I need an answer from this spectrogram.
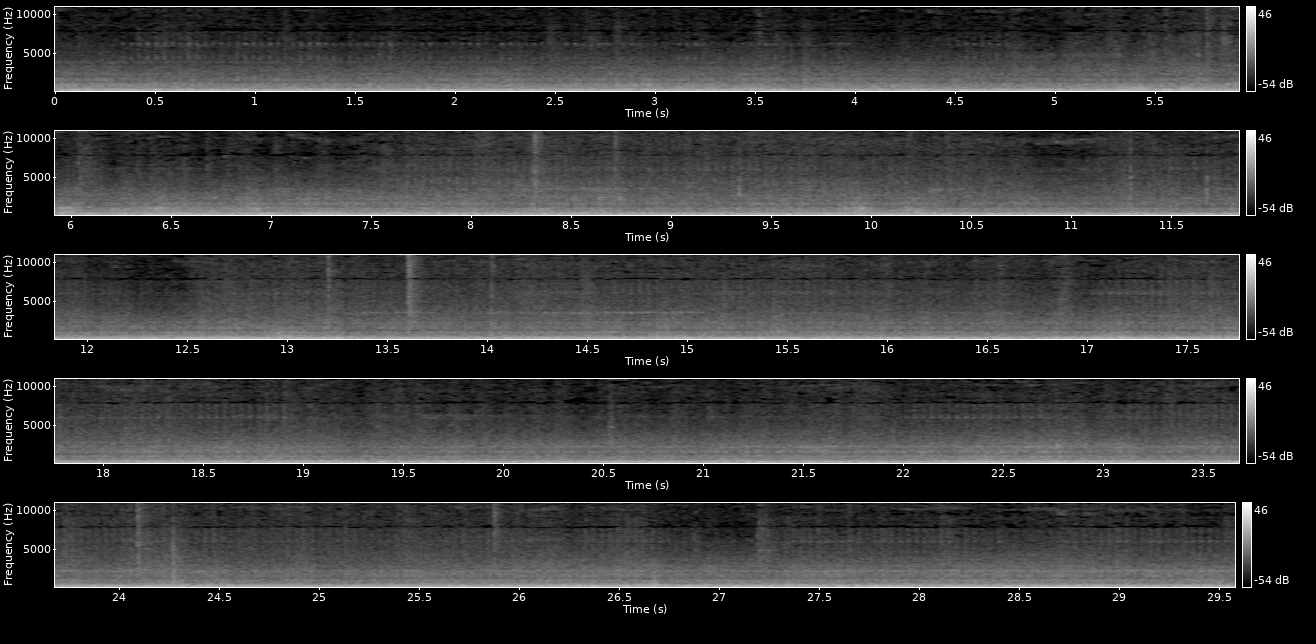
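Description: High-speed train running at speed, heard from inside the passenger car: a steady rumble with a constant low hum and a few faint clicks.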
